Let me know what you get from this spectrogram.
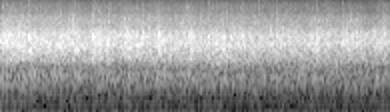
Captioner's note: applause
